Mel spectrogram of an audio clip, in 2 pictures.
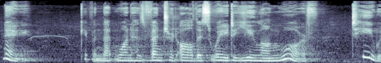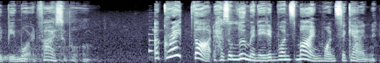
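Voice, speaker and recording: Haughty immortal woman, theatrically animated. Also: fairly low pitch, measured pace, a little hiss or hum. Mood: aloof, musing. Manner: imperious, archaic formal diction, calls herself "one". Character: haughty, aloof elder immortal woman, proud and eccentric. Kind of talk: video game voice acting.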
